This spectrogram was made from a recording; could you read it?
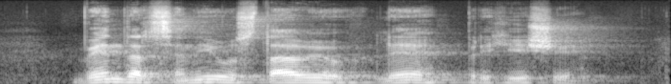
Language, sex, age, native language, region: Slovenian, male, 50-59, Slovenian, Savinja region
